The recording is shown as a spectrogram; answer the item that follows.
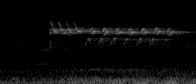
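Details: Song of a serin × goldfinch hybrid: a quick, high, sparkling trill of rapidly repeated twittering notes lasting about a second and a half, with low background hum.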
